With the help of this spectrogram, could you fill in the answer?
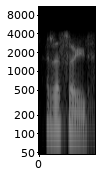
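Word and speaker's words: rustled: टी एल ईडी रसल्ट इसका सही pronounce एशन होगा रसल्ट अब देखिए कई लोग इसको इस तरीके से पढ़ेंगे आर यू एस टी रस्ट lead रस्ट lead जबकि ये रंग है ठीक है यहां पर टी जो है साइलेंट है तो यह होगा रसल्ट इसका सही प्रोनाउंस एशन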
